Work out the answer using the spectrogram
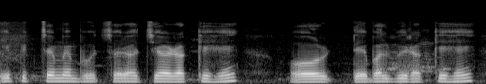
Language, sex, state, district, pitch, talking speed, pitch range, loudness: Hindi, male, Arunachal Pradesh, Papum Pare, 135 Hz, 150 wpm, 125-140 Hz, -17 LUFS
